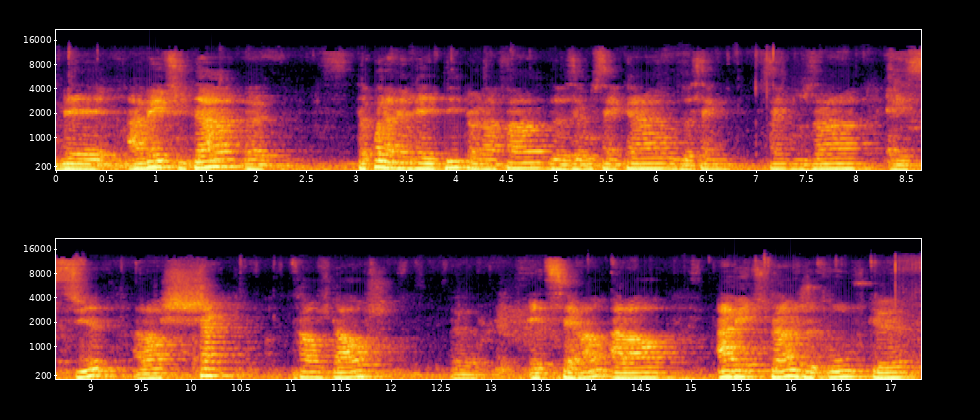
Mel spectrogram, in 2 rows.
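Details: Developmental language disorder (dysphasia) in a 28-year-old man finishing secondary school.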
